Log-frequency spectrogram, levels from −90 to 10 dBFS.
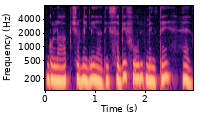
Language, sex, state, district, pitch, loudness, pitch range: Hindi, female, Uttarakhand, Tehri Garhwal, 190 Hz, -10 LUFS, 180-200 Hz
